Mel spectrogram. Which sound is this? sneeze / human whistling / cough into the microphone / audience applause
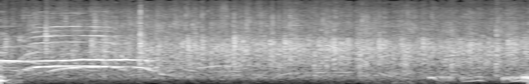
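audience applause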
